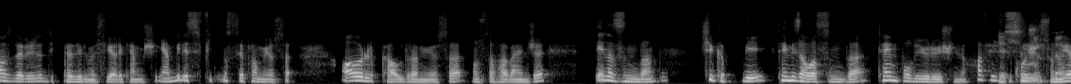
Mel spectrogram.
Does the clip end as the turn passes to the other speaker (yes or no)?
no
